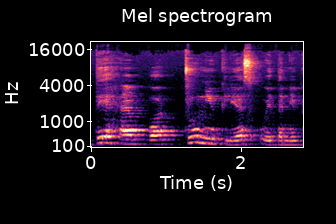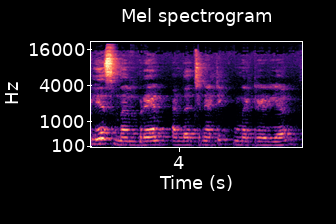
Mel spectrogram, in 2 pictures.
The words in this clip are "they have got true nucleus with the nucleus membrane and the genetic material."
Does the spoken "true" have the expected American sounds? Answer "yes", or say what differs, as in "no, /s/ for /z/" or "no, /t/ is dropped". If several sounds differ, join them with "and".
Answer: no, /ɹ/ is dropped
